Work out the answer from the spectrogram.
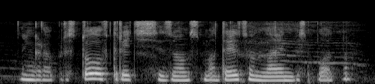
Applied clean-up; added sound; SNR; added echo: none; none; none; none.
